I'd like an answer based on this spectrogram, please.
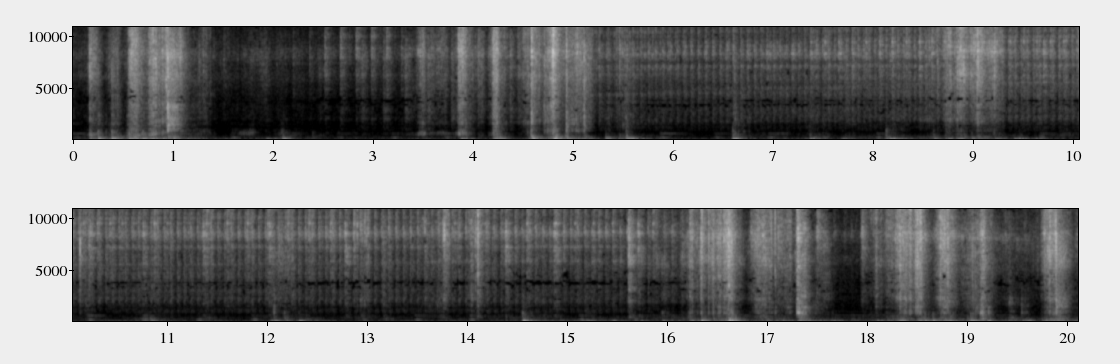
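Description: Kitchen knife cutting a red bell pepper on a wooden cutting board: short bursts of taps and clicks as the blade meets the board, with a quicker run of cuts near the end.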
